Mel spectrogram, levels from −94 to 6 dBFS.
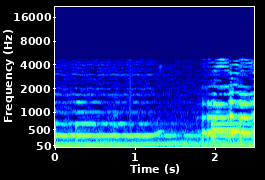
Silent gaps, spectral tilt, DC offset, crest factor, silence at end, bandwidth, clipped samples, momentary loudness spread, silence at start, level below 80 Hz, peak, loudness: none; -6 dB/octave; under 0.1%; 18 dB; 0 s; 4.9 kHz; under 0.1%; 14 LU; 0 s; -48 dBFS; -20 dBFS; -39 LUFS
